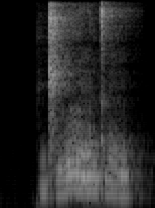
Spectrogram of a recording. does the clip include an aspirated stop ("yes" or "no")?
no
